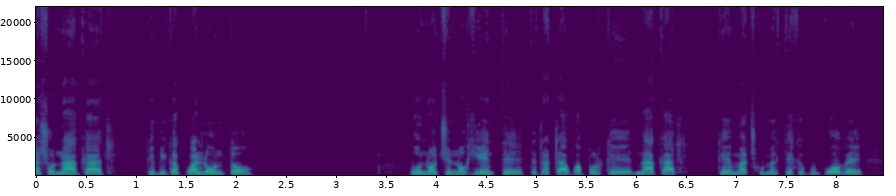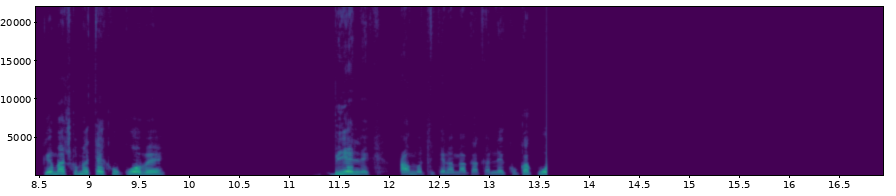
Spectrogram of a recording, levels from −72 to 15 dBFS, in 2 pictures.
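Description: At 13.57 s the speech cuts off mid-flow and never comes back. What follows is an audio dropout to silence running right to the end of the clip, about 3.4 s of silence with no room tone or hiss at all. That dead-flat quality means the input itself was lost, most likely a disconnected device, a dropped link or an accidental mute, while the recorder kept writing samples. Whatever was said after that point is simply gone.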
